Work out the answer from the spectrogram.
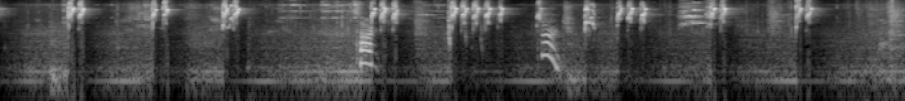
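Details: Six-week-old baby lovebirds, learning to feed themselves alongside a parrotlet, chatter in quick bursts of shrill, high chirps broken by a couple of falling squeals, over a steady low indoor hum.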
